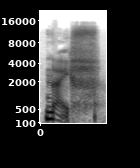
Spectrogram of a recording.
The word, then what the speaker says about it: knife: It's just like the word knife. Oh, like the knife that cut my finger. K-N-I-F-E. Yes. The K is silent there too.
